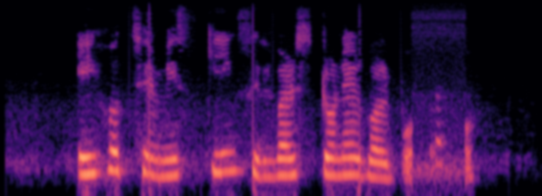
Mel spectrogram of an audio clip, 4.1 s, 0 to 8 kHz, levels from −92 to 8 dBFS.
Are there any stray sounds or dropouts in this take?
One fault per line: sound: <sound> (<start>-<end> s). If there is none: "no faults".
sound: laugh (3.2-3.4 s)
